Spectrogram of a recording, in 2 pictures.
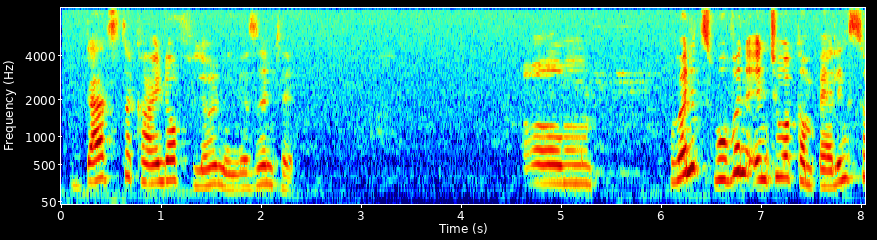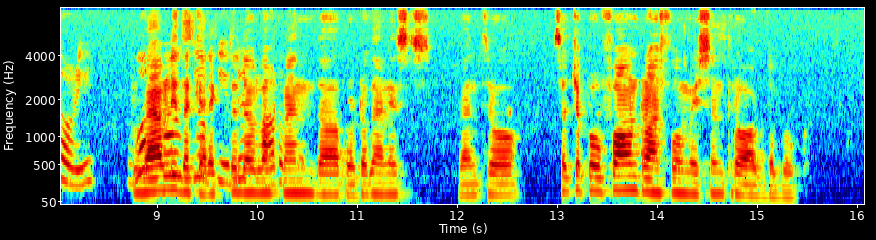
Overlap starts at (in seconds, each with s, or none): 8.8 s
